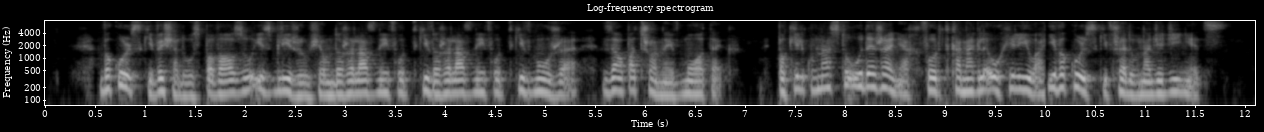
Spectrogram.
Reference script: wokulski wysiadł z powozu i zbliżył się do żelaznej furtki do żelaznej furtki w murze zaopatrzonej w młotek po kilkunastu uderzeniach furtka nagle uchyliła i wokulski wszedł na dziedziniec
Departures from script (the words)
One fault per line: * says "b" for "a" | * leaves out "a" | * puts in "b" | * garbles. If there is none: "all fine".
all fine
